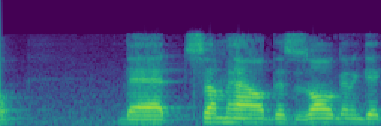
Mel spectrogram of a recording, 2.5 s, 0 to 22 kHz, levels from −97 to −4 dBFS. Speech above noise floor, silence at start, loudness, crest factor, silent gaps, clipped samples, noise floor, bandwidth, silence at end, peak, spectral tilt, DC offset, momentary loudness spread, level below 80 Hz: 32 dB; 0 s; -24 LUFS; 20 dB; none; under 0.1%; -55 dBFS; 7.6 kHz; 0 s; -6 dBFS; -4.5 dB/octave; under 0.1%; 6 LU; -58 dBFS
